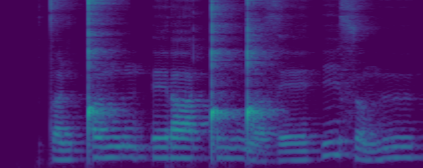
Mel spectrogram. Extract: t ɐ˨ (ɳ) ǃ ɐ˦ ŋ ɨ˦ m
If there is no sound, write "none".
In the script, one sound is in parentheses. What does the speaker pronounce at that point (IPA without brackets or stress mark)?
ɳ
